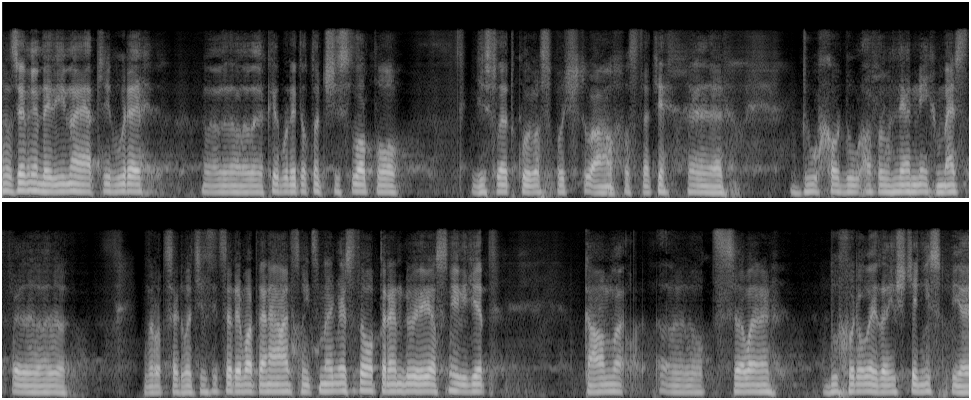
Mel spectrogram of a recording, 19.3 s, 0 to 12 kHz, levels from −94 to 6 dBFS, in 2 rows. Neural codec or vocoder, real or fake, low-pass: codec, 16 kHz, 1 kbps, FreqCodec, larger model; fake; 7.2 kHz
